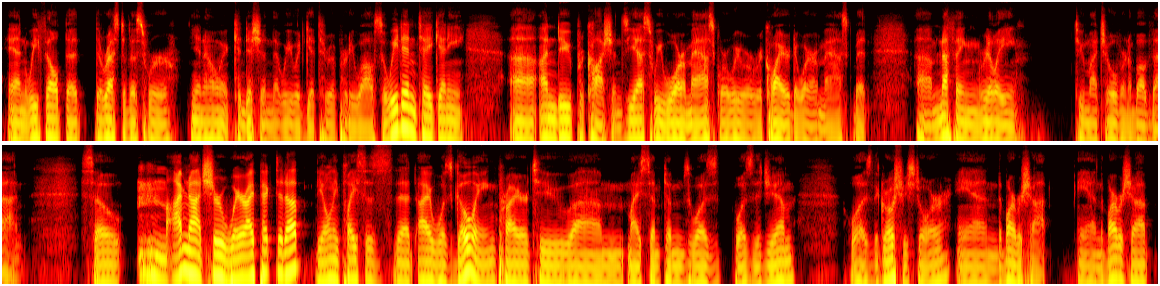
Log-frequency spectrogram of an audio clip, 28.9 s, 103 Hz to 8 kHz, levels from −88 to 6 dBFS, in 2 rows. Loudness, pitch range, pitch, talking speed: -22 LUFS, 90-105 Hz, 95 Hz, 180 wpm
